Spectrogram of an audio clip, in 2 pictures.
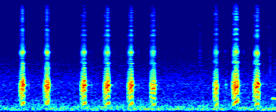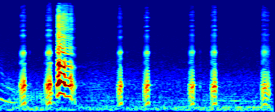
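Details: Yellow Buff Orpington pet hen keeps up an alarm after being frightened: rapid series of sharp, clipped clucks roughly every quarter second, one brief loud rasping shriek in the middle and a faint low drawn note.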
